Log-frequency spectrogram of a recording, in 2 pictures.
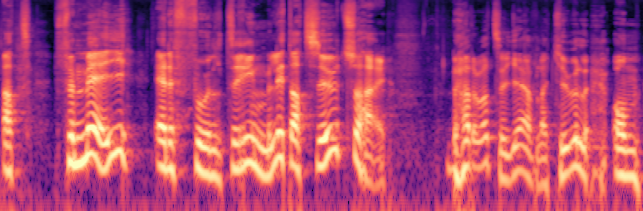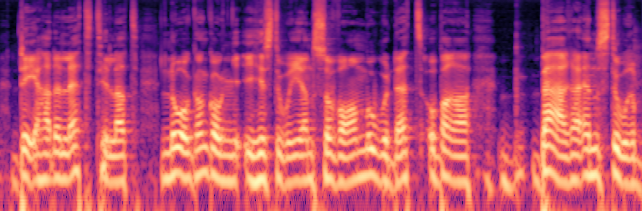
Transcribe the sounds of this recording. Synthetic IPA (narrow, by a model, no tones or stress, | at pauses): at̪fœɾmɛjæɖɛfɵlt̪ɾɪmlɪt̪at̪seːʉ̟ːt̪sɔhæ̰ːɾd̪ɛɦad̪ːəvaʈsɔjæːvlakʰʉ̟ːlɔmd̪ɛɦad̪ːəlɛt̪ʰːɪlːat̪noːɡɔnɡɔŋːɪɦɪst̪uːɾɪənsɔvaɾmuːd̪ət̪ɔbɑːɾa | bæːɾaɛnst̪uːɾ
